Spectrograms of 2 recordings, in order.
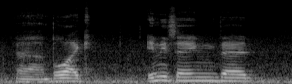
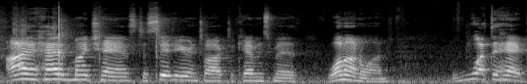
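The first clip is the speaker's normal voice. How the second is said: louder, exasperated retold complaint; frustrated disbelief; 3 semitones higher, 7 dB louder than usual. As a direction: replay your frustration at a blown chance. Retells his frustration at missed chance.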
